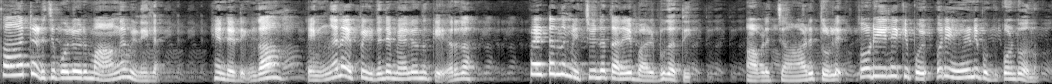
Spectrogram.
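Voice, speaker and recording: A woman's voice: a little high, brisk, dull audio. A woman reading a story aloud in a playful, colloquial way and voicing its characters. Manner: lively, playful colloquial narration.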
